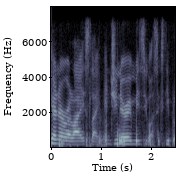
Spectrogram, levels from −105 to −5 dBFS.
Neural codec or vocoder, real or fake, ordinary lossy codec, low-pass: none; real; none; 7.2 kHz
